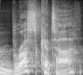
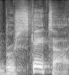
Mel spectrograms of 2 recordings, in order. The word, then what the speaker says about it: bruschetta: Italy would say something closer to bruschetta, and since this basic recipe of grilled bread with stuff on top does hail from Italy, one could argue pretty convincingly that bruschetta is therefore the authentic pronunciation and therefore should be favored.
